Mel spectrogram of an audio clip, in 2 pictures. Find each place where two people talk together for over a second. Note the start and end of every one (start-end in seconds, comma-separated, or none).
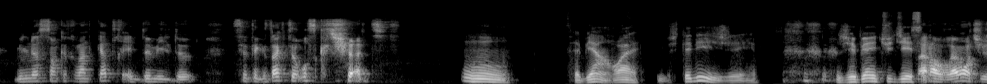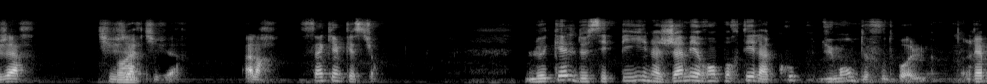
none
